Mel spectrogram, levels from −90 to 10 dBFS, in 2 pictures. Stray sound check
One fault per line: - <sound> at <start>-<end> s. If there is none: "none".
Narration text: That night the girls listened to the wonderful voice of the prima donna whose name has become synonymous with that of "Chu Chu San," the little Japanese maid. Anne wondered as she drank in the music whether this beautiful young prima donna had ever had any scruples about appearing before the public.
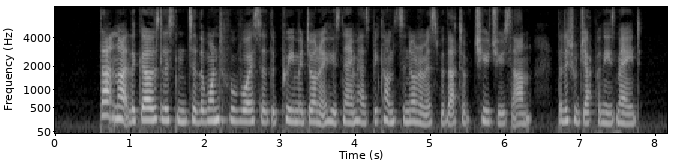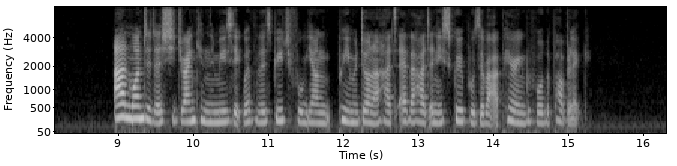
none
